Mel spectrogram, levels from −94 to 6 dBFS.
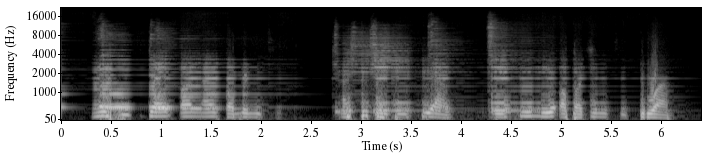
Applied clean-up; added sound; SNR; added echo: neural mask model RNNoise.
